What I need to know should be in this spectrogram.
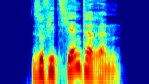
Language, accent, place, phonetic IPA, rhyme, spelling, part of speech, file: German, Germany, Berlin, [zʊfiˈt͡si̯ɛntəʁən], -ɛntəʁən, suffizienteren, adjective, De-suffizienteren.ogg
- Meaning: inflection of suffizient: 1. strong genitive masculine/neuter singular comparative degree 2. weak/mixed genitive/dative all-gender singular comparative degree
